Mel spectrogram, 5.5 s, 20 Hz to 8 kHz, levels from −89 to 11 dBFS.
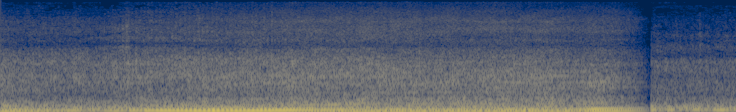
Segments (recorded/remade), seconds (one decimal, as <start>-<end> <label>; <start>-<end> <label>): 0.0-1.6 recorded; 1.6-4.9 remade; 4.9-5.5 recorded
